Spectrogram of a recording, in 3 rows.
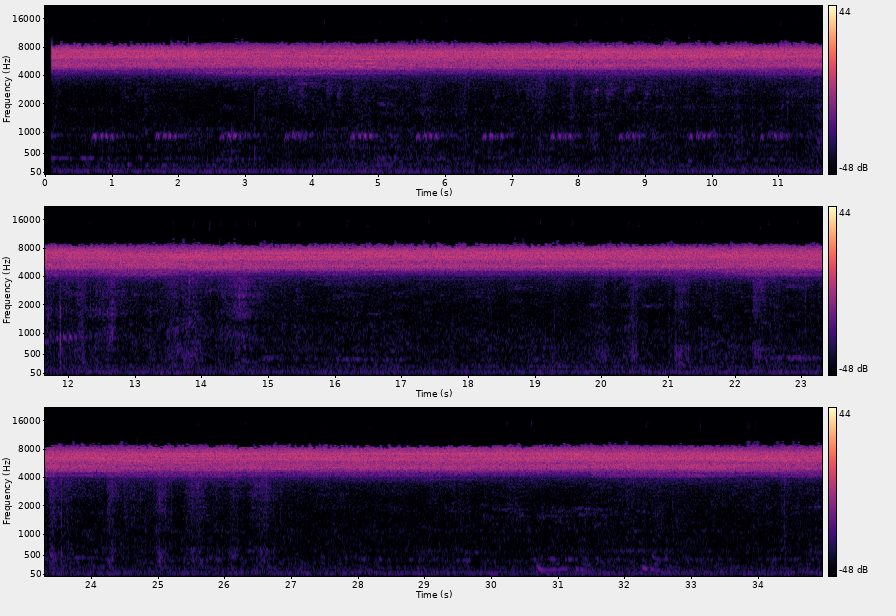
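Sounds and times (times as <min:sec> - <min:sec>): insect chorus drone: 0:00.1 - 0:34.9.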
